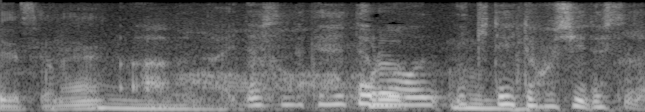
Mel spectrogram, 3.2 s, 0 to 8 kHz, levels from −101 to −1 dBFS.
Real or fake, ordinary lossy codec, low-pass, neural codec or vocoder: real; none; 7.2 kHz; none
